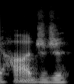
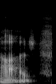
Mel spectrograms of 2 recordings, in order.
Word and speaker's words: hajj: blank tile to play hajj i can just pronounce it hajj but i really need to put emphasis on there being two j's in a row which is just hilarious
